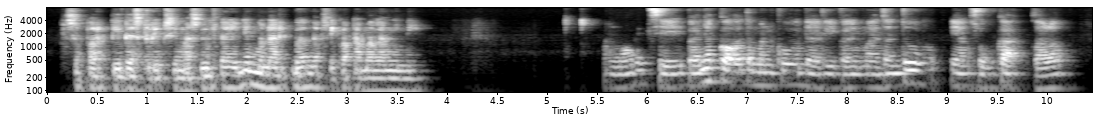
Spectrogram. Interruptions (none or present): none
